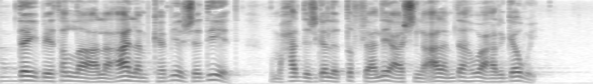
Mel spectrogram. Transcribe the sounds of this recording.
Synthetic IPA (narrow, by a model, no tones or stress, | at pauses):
b̚d̪ajbɪjt̪ɑlːɑʕalaʕaːlamkabiːɾʒɪd̪iːd̪ | wmaħad̪ːɪʃɡalːɪt̪ˤːɨflʕaleːʕaʃaːnɪlʕa̰ːlamd̪aɦʊwːaʕaɾɡawḭ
